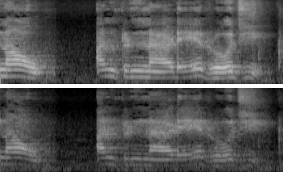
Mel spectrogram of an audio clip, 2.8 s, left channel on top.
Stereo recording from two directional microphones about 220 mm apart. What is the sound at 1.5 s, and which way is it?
Speech, 50° left (ahead or behind).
